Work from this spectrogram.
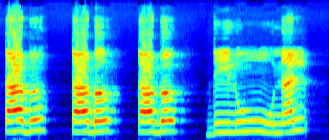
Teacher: तब में कलकला करेंगे क्योंकि बाद जो हरूफे कलकला में से है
